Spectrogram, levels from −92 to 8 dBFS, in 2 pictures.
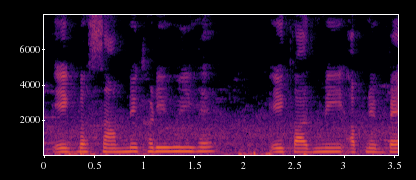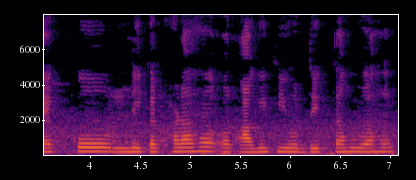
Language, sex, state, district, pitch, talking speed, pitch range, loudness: Hindi, female, Goa, North and South Goa, 215 Hz, 175 wpm, 210-225 Hz, -33 LUFS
